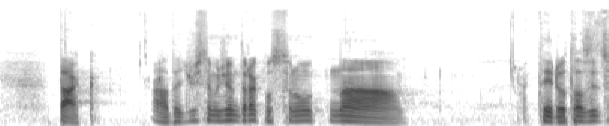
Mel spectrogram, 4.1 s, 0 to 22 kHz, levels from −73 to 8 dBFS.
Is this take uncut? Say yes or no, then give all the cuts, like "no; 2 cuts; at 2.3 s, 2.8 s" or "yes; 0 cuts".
no; 1 cut; at 1.7 s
